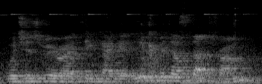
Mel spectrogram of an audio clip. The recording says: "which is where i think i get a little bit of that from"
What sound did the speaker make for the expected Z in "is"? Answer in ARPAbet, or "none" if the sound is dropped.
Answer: Z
